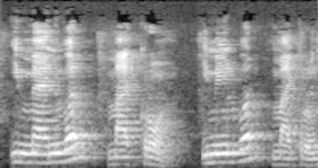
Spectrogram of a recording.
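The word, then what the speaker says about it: Emmanuel Macron: इमैनुअल मैक्रोन। जैसे किसी चीज का मैनुअल होता है ना, अब मैक्रोनी का मैनुअल, ये समझ लो, ऐसे याद करो, जल्दी याद होगा।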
